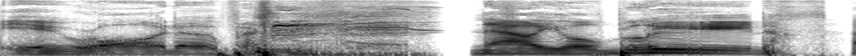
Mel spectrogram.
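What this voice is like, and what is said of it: Weak Jason Statham impression. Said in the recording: “I don't have a great impression of Jason Statham. ... That was a mix of Henry Cavill's do You Bleed Do you from bleed? Justice League and one of the characters from Pirates of the Caribbean.”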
